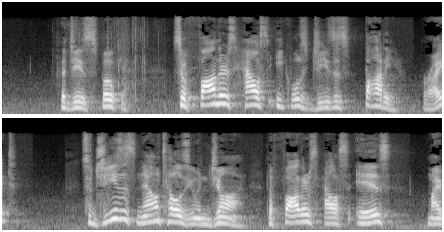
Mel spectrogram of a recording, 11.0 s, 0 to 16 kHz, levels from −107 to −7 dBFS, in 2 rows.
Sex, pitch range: male, 140-190 Hz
